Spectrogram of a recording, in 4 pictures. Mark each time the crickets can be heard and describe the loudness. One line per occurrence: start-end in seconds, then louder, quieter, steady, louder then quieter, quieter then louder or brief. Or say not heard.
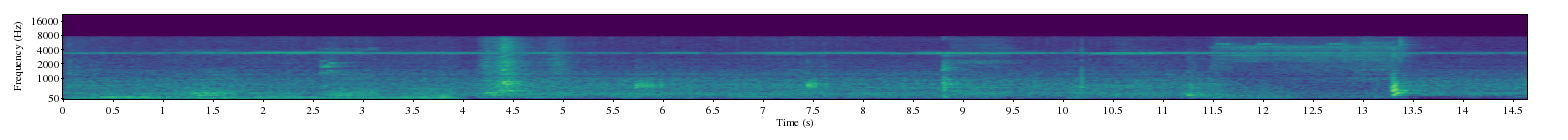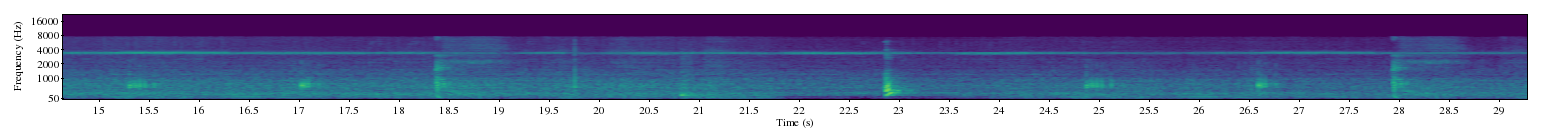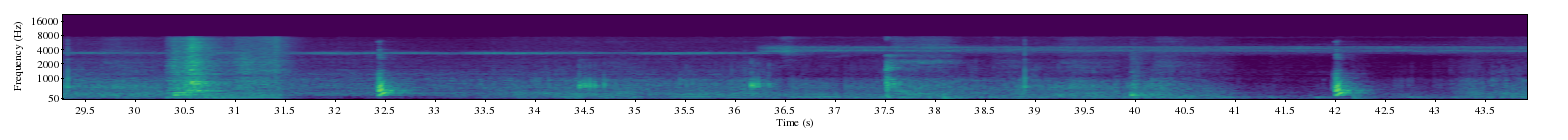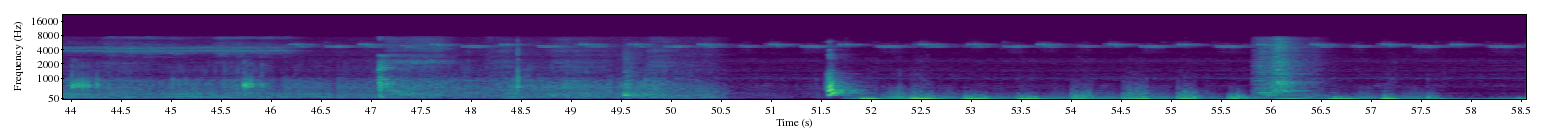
0.0-58.5 quieter.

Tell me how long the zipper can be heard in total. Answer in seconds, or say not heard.
3 s.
